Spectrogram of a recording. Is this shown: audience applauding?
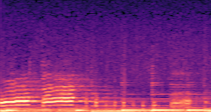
no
